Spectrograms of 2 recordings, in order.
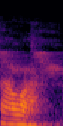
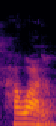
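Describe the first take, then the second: First: The word starts with a vowel sound. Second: The word starts with an h sound. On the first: The speaker calls it right. "এইচ এর উচ্চারণটা খুব কম হবে" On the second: The speaker calls it wrong. "হাওয়ার নয় কিন্তু"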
